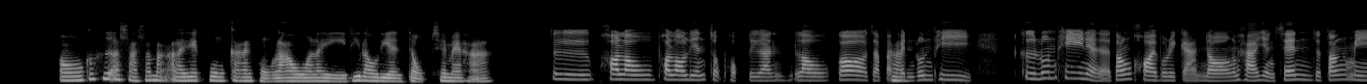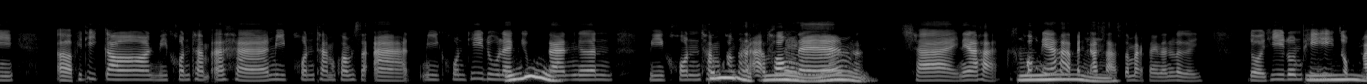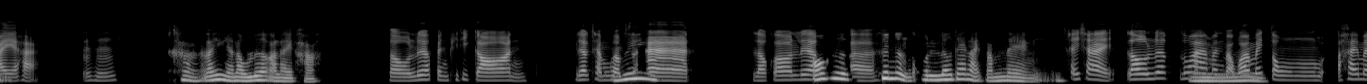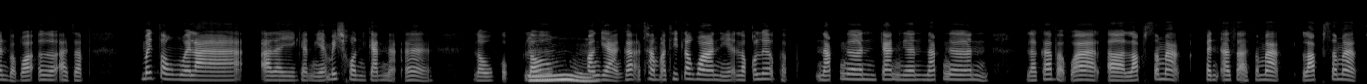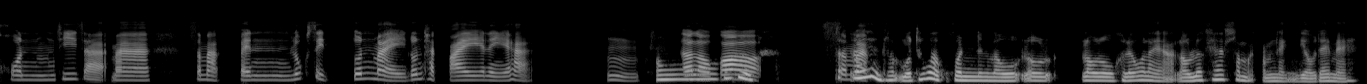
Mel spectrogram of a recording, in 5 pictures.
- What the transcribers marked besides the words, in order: other background noise
- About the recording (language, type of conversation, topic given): Thai, podcast, คุณช่วยเล่าเรื่องการทำงานอาสาสมัครร่วมกับผู้อื่นที่ทำให้คุณภูมิใจได้ไหม?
